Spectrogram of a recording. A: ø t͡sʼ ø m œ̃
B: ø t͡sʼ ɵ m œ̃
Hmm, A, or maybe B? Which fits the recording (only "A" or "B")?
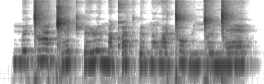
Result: A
